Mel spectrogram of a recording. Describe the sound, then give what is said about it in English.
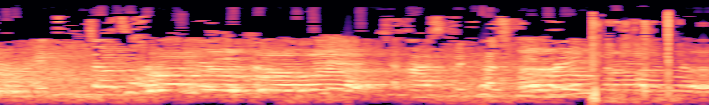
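A camera being punched by a woman: two sharp, loud thumps land near the end, one after the other, following several seconds of agitated voices talking over each other. “That was a sound of a camera being punched by that same woman”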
